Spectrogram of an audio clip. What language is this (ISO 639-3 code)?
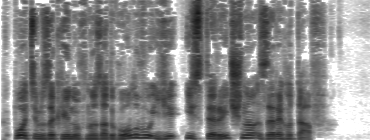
ukr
